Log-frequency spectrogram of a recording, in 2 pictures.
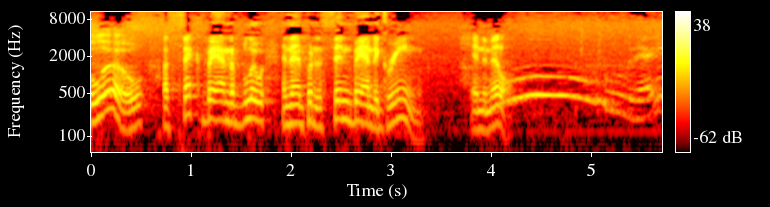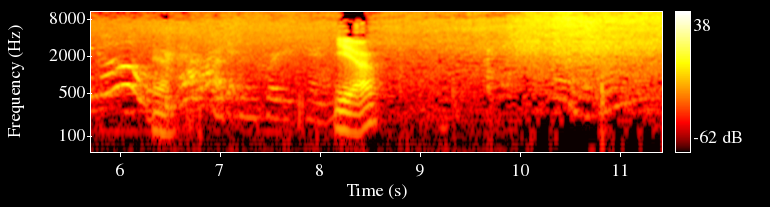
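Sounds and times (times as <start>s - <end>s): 
mushrooms frying in a pan: 0.0s - 2.8s, 5.8s - 11.4s
speech: 0.0s - 4.4s, 6.3s - 8.7s.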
